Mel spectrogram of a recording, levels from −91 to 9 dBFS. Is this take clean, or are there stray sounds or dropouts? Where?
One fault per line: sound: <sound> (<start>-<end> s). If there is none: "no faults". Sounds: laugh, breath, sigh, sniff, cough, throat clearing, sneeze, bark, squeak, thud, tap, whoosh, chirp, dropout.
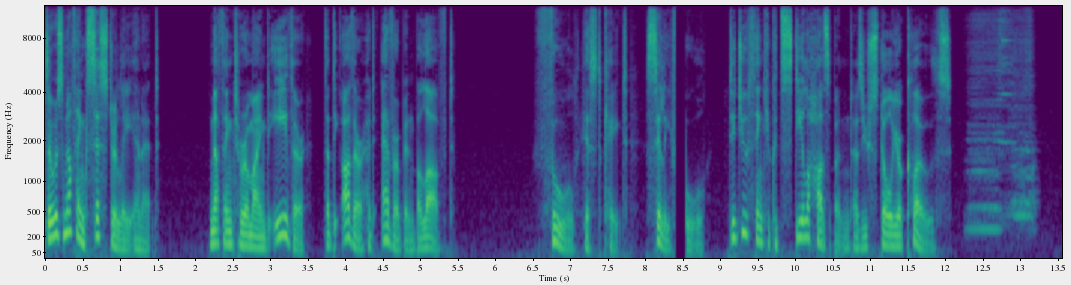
sound: dropout (8.4-8.6 s)
sound: squeak (12.2-13.3 s)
